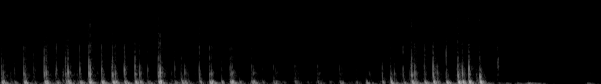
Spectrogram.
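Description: Fingers tap and scratch on a felt hat close to a microphone.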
